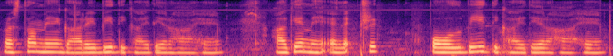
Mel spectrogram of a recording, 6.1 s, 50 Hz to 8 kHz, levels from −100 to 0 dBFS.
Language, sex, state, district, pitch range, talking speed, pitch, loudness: Hindi, female, Arunachal Pradesh, Papum Pare, 185-200 Hz, 165 wpm, 195 Hz, -18 LUFS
